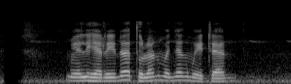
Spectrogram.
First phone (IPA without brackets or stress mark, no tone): m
